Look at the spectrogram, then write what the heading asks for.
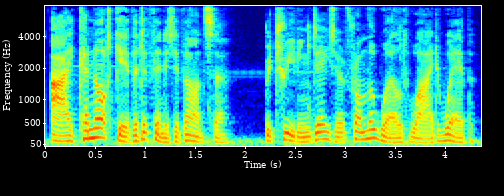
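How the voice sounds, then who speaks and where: An actor playing a logical, unfeeling machine intelligence in a radio drama, answering in clipped, formal, computer-like phrases. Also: male voice, mid-range voice, lively intonation, a little fast, slightly rough. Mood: matter-of-fact.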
